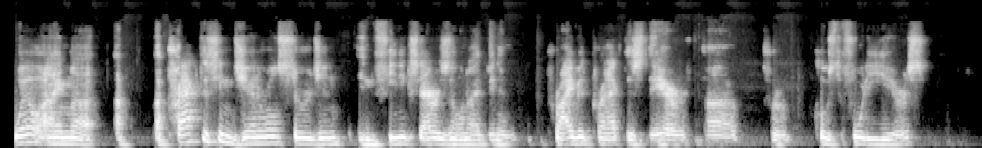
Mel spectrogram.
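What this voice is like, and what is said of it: New York accent. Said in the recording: “I'm originally, you probably could tell by my accent, I'm originally from New York. ... that's not an Arizona accent.”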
